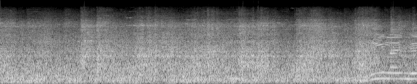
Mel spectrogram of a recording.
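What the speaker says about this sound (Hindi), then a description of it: "11 हज़ारा एक्सप्रेस जो है आ गई है।" Hazara Express passenger train pulling into Rawalpindi railway station, a loud, continuous rumble and rattle of wheels and cars close by, with a brief squeal near the end.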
